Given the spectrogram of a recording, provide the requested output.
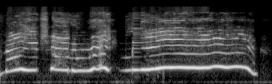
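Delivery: very high, loud, slow drawn-out shriek; panicked scream. Retold or imitated. Fleeing the man and screaming to mom, drawn-out shriek. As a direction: scream it long and frantic. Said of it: "I'm like running screaming".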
